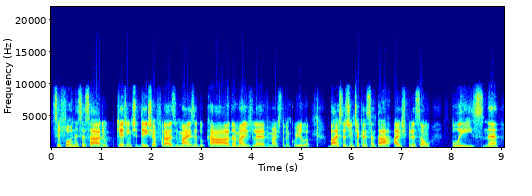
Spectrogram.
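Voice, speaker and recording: A man teaching an English lesson, explaining imperative rules and slowly repeating example sentences with emphasis. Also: mid-range voice, expressive, a bit bright. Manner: frequent tag questions like né and tá. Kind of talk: recorded online lesson.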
